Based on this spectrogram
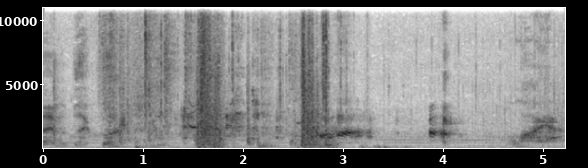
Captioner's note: choking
